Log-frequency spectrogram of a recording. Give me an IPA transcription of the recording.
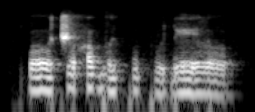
k͡p oː˨ t͡ʃ o˦ h ɔ˦ ɡʷ iː˨ kʷ ɪ˦ kʷ i˨ ɓ eː˦ l o˦˨

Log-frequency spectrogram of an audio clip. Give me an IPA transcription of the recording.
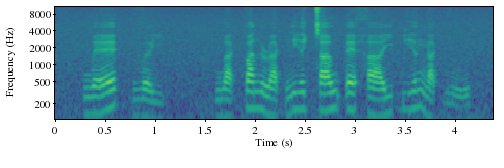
w ɛ˧˥ | v ə˨˩ j | w a˨˩ k̚ f a˧ n ɹ a˨˩ k̚ n i˧ ə̯ c a˧˥ w ʔ ɛ˧ h aː˨˩˦ j ɓ i˧˥ ə̯ ŋ a˨˩ k̚ v u˨˩˨

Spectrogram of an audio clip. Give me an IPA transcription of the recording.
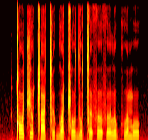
ǃ ɔ˦ t͡ʃ ɤ˦ ǁ a˨ ǀ ʏ˨ ɡʷ a˦ ǁ o˧ d o˦ ǀ ə˧ θ ɤ˦˨ θ ɤ˨ l o˦ kʷʰ a˧ m o˦

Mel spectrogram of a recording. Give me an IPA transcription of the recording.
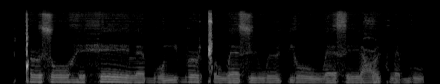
ǃ ə˞ s oː ɦ e h eː l ɛ b o mʲ ə˞ b ə˞ ǁ o w ɛ s y w øː pʲ oː w ɛ s eː ʕ y k w ɛ b u

